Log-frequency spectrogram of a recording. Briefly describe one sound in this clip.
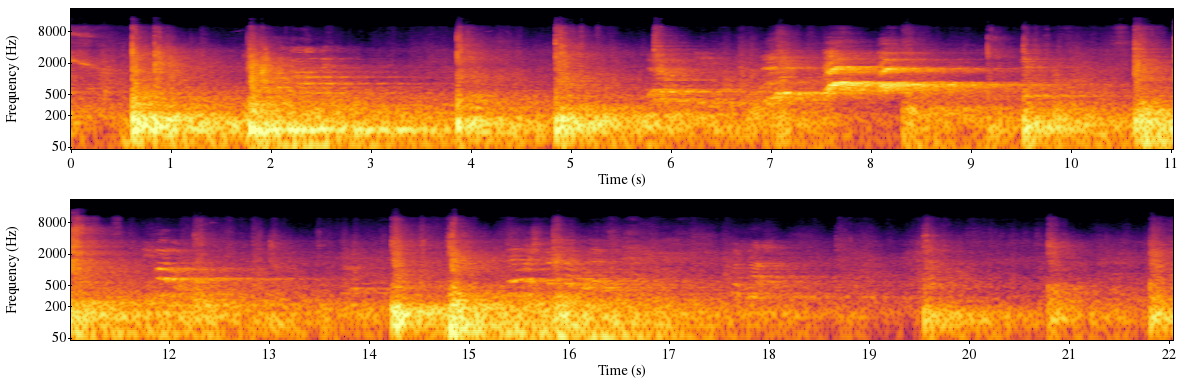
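A football thuds against boots and walls in a large echoing hall.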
